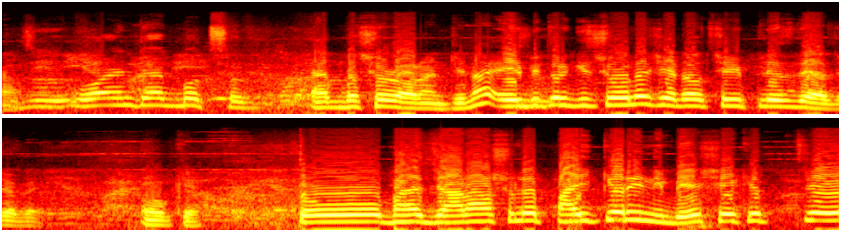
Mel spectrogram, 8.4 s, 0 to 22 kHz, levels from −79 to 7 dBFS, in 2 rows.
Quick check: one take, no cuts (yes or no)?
yes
